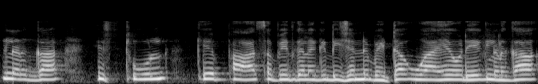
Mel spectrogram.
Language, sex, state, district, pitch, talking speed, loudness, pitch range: Hindi, female, Chhattisgarh, Jashpur, 225 Hz, 180 wpm, -12 LUFS, 215-245 Hz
